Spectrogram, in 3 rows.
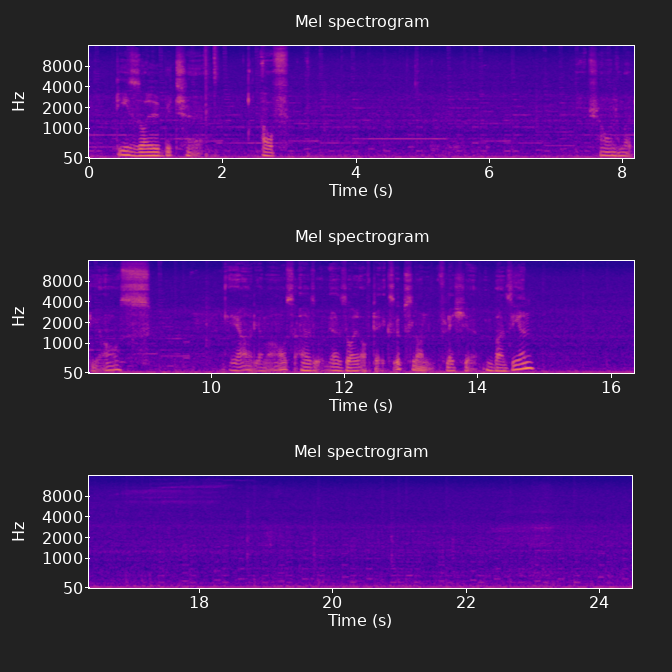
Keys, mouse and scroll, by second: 1.2 click, 1.7 space, 3.3 shift+middle click, 4.0-4.5 shift+scroll up 3, 6.9-7.2 scroll up 2, 7.4-7.8 scroll up 2, 9.7-10.2 scroll down 2, 10.2-10.6 scroll down 2, 13.5 click, 18.4 click, 21.2 click, 23.7 scroll down 1.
